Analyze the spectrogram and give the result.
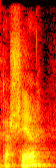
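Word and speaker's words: כשר: Koscher oder eigentlich ursprünglich auf Hebräisch Kasher ausgesprochen, bedeutet nicht mehr als rein.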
